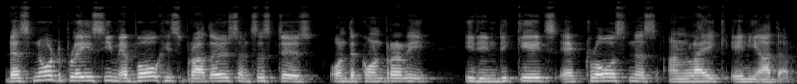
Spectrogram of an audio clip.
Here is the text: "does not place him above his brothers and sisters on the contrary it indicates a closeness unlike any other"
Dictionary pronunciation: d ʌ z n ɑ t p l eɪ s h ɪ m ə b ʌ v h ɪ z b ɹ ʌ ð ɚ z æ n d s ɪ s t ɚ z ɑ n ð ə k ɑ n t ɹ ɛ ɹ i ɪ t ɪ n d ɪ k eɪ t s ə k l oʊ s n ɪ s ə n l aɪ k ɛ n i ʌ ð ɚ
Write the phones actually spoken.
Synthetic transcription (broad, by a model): d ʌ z n ɑ t p l eɪ s h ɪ m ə b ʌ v h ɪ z b ɹ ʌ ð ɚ s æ n d s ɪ s t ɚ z ɑ n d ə k ɑ n t ɹ ɛ ɹ i ɪ t ɪ n d ɪ k eɪ t s ə k l oʊ s n ɪ s ə n l aɪ k ɛ n i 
